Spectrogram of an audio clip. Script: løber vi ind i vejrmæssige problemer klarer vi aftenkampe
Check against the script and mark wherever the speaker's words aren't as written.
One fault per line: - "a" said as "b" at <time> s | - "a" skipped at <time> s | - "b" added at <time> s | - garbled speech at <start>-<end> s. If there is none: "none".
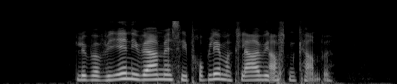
none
